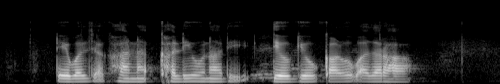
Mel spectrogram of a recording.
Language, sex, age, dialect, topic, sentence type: Marathi, male, 31-35, Southern Konkan, banking, statement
